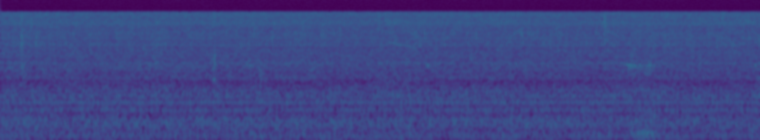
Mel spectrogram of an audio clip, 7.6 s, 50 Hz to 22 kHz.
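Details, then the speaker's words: H220 liquid cooler pump in a 600T case, running alone with only the hard drives and no fans, side panel off: it spins at about 2400 rpm, then at full max speed of about 2990 rpm, giving a quiet, steady, fan-like whir with no ticking or rattle. "currently the pump is running at 2400 rpm you know honestly sounds like a fan to me and that is the pump by itself running at full max speed it's about 3000 rpm"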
